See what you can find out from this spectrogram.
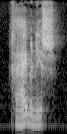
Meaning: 1. secret 2. mystery
- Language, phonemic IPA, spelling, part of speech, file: Dutch, /ɣəˈɦɛɪmənɪs/, geheimenis, noun, Nl-geheimenis.ogg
